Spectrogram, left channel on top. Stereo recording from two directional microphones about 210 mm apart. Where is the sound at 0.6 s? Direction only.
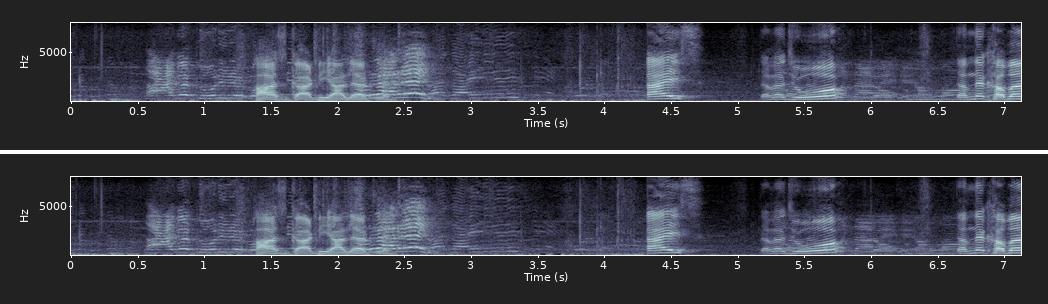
40° right (ahead or behind).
